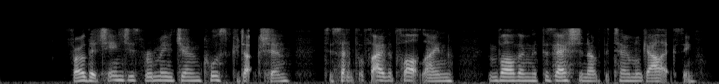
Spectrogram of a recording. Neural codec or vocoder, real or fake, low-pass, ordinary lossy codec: autoencoder, 22.05 kHz, a latent of 192 numbers a frame, VITS, trained on many speakers; fake; 5.4 kHz; AAC, 24 kbps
